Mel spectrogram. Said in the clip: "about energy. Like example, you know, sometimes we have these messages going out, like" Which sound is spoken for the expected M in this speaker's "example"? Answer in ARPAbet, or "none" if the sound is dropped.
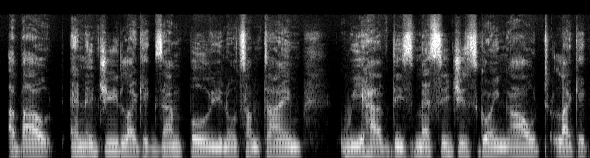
M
